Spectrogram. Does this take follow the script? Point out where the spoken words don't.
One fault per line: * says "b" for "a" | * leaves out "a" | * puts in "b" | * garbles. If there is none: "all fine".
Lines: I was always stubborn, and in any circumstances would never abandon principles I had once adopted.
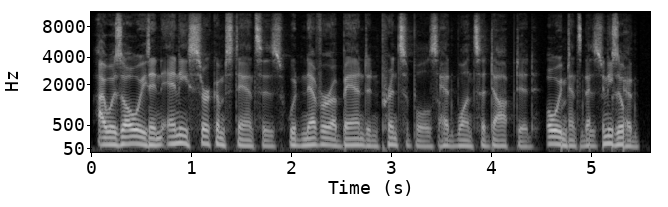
* leaves out "stubborn and"
* leaves out "I"
* garbles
